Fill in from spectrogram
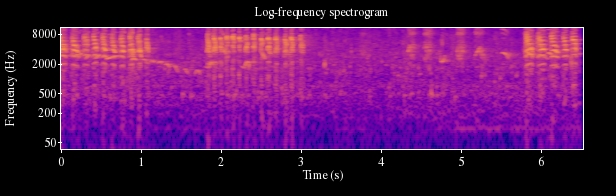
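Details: During running-water therapy, a greater green leafbird sings in loud bursts of quick, ringing repeated notes, each burst about a second long, with softer chirps and whistles between them.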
